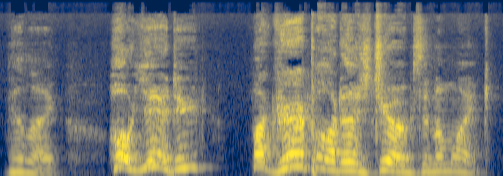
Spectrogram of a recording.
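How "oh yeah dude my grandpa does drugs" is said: put-on high, loud eager kid voice. Young neighbor kid bragging about grandpa, high eager voice. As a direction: blurt it like a naive teen.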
